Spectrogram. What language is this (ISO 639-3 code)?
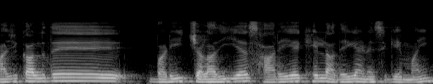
doi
